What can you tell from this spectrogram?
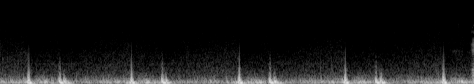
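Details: Regular heartbeat near 57 a minute with a fixed split second sound and short mid-systolic murmur of atrial septal defect; music starts at end.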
